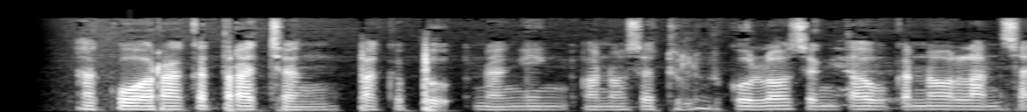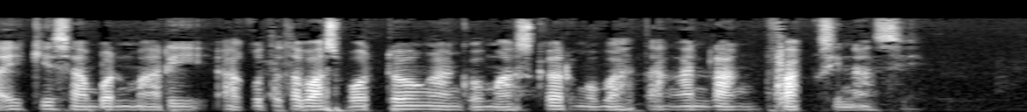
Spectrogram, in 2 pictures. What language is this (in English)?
Javanese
